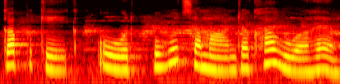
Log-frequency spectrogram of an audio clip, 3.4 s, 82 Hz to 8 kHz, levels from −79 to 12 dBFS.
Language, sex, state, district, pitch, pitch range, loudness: Hindi, male, Punjab, Fazilka, 195 Hz, 180-235 Hz, -18 LUFS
